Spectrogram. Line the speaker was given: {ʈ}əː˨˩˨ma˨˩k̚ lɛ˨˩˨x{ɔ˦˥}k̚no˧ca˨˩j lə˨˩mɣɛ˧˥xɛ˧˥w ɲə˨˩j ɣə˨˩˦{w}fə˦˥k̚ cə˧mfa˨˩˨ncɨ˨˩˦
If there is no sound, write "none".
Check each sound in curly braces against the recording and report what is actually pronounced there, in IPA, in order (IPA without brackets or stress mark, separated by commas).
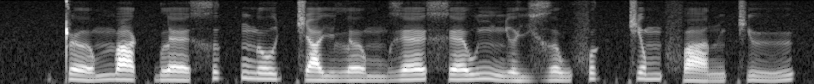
ʈ, ə˦˥, w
